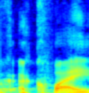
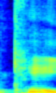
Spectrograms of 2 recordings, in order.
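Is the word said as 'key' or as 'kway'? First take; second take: kway; key. First: The word is said like 'kway'. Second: The word is said like 'key'. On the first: The speaker calls it wrong. "you think, oh" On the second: The speaker calls it right. "You pronounce it key"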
